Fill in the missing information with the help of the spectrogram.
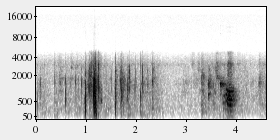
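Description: An African grey parrot talks in two bursts of clipped, voice-like syllables with a short silent pause between them, in a quiet indoor room.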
